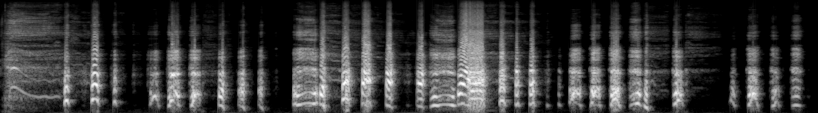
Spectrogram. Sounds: Laughter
